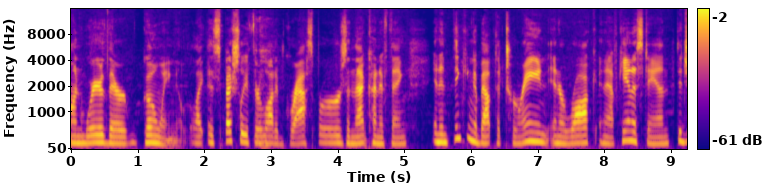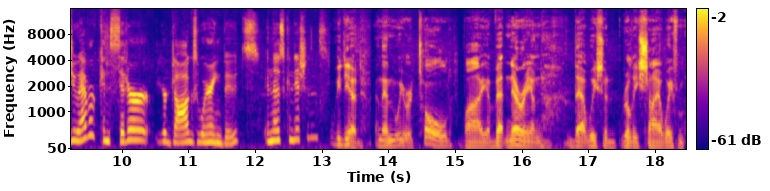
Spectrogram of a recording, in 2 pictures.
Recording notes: Recorded at Wheelers Western Outfitters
